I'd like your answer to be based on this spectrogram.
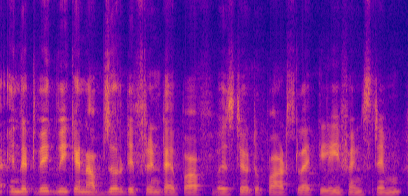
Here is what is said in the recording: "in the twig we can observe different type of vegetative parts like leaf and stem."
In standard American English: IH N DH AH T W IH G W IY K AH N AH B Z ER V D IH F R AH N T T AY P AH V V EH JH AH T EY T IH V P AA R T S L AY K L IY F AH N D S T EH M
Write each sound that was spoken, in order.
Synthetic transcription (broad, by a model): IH N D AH T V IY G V IY K AH N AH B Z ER B D IH F R AH N T T AY P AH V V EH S T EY T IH P AA R T S L AY K L IY F AH N D S T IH M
